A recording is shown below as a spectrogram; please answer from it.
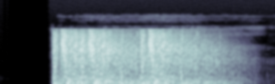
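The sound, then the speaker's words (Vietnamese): A single explosion sound effect in an audiobook. One sudden, loud blast with a broad roaring rumble tapers away over about two seconds before cutting to silence. “Từng âm thanh nổ tung vang lên liên tiếp không ngừng, vô số đất đá bị thổi bay tứ tán.”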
